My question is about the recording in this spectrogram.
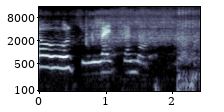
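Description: A high singing voice holds one long note that ends about half a second in, followed by a few short, broken vocal sounds.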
